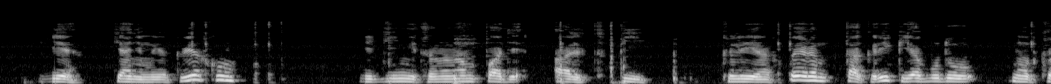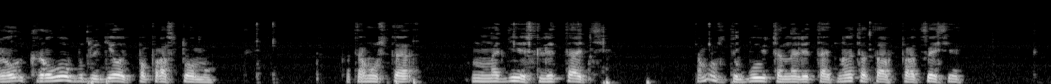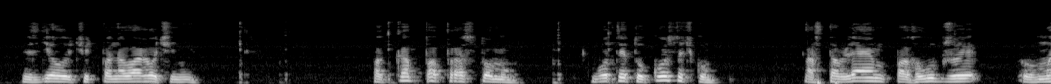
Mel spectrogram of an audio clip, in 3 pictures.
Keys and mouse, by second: 0.2 e, 2.0 click, 3.7 KP_1, 6.0 alt+p, 9.1-10.2 drag, 11.3 r, 13.1 click, 14.5 r, 15.7 click, 16.6 g, 17.8-19.2 middle drag, 20.0-23.3 drag, 23.8-25.0 middle drag, 26.6 middle click, 29.1 g.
